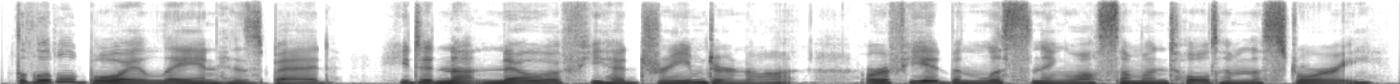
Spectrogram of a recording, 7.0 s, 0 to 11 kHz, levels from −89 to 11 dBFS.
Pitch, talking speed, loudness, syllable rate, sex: 210 Hz, 250 wpm, -17 LUFS, 5.9 syllables/s, female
